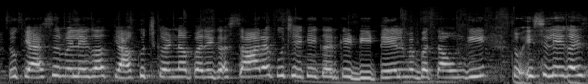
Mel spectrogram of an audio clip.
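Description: Very high female voice, young, Indian accent, gaming channel host, explanatory walkthrough, music underneath. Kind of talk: explanatory game event walkthrough, addressing viewers. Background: background music.

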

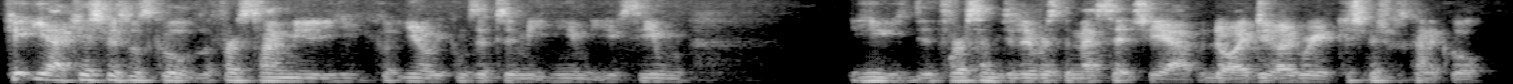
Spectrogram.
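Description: A man's voice: medium pitch, fast talker. Rambling, casual man. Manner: rambling, hesitant, backtracking. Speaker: book club panelist. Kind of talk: casual book discussion.

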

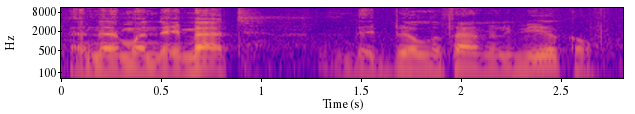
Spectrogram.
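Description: A middle-aged man explaining his craft informally, in a plain-spoken, halting, reflective way, as a traditional builder. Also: mid-range voice, creaky, a little hiss or hum. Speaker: traditional canoe builder and knowledge keeper. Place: outdoors under a park tent.

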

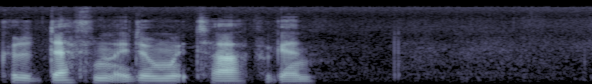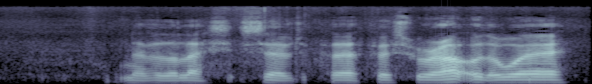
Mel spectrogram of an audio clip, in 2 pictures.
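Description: A man's voice: lowish voice, fairly even intonation, fairly quick, fairly bright tone, smooth. A young man talking casually to a handheld phone while wild camping outdoors, chatty and swearing now and then. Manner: chatty, swearing, laughs easily. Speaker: vlogger, wild camper. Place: outdoors on a coastal hillside.

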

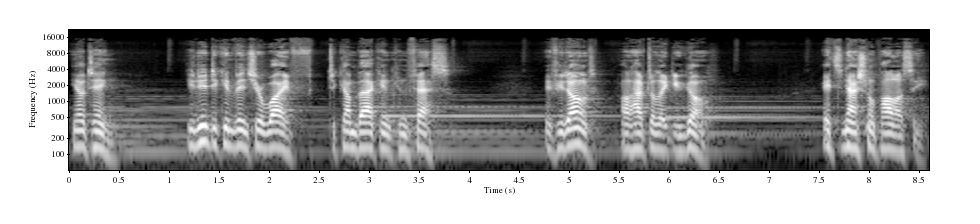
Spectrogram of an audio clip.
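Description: A man's voice: medium pitch, normal speed, long pauses, sharp tone, faint music behind, lightly acted. A man playing a firm, official-sounding office director in a dubbed stage drama. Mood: stern, resigned. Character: firm, resigned office director pressuring an employee.

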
